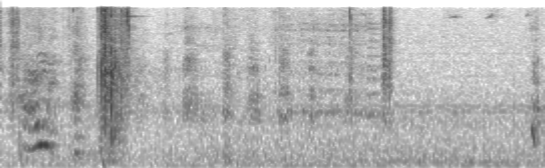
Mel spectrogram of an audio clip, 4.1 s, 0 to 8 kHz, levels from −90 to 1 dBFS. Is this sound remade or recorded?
recorded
